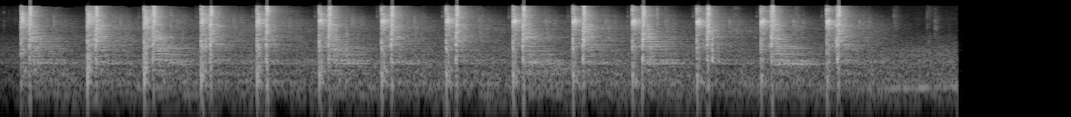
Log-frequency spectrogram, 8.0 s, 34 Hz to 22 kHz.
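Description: WE Colt 1911 gas blowback airsoft pistol, charged with propane, fired in a steady string of sharp cracks, about two shots a second, each shot with the snap of the slide cycling.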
